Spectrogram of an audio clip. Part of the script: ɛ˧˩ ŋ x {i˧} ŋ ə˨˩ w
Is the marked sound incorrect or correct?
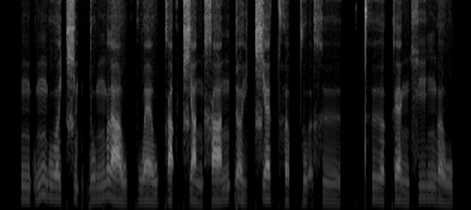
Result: correct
